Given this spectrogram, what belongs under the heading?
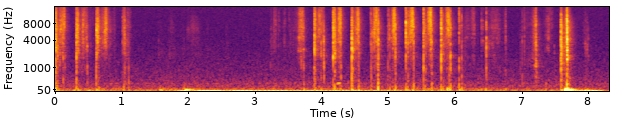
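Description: Tarot cards being handled and shuffled up close, with crisp riffling bursts and sharp card snaps separated by brief softer stretches of sliding cards.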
